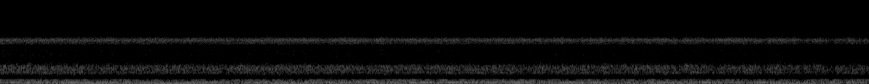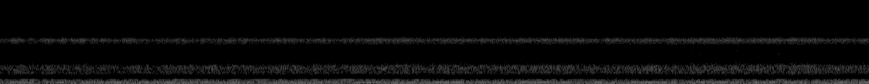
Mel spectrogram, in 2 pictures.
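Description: Tyres roll steadily over the road.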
